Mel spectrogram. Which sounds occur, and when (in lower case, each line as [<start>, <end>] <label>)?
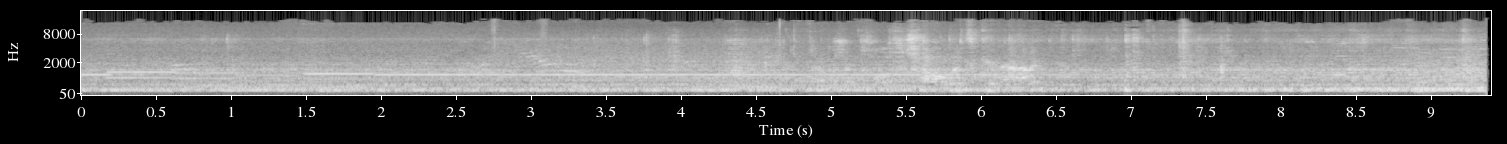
[0.00, 5.99] music
[0.00, 9.34] mechanisms
[0.00, 9.34] television
[2.88, 3.19] bird vocalization
[5.36, 6.37] man speaking
[6.54, 6.60] tick
[6.90, 7.00] tap
[9.03, 9.34] squeal
[9.16, 9.29] generic impact sounds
